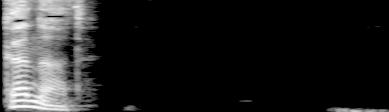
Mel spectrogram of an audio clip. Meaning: rope, cable
- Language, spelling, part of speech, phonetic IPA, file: Russian, канат, noun, [kɐˈnat], Ru-канат.ogg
